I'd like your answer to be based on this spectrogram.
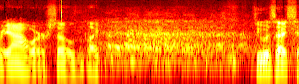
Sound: laughter

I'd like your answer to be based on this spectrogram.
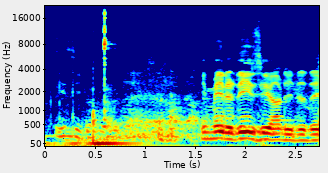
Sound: laughing

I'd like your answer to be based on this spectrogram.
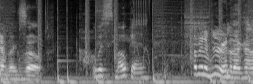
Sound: whispers

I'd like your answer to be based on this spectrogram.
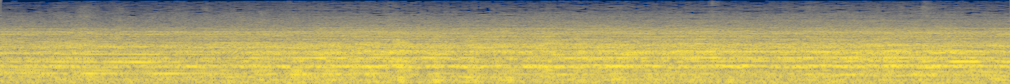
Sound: loud Train

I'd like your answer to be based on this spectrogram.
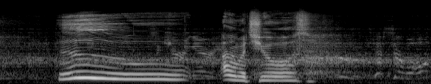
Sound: sighs

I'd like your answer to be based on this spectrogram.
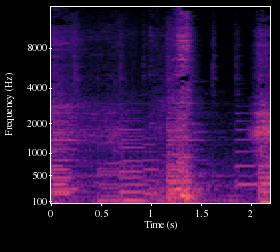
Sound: shiiiiiink

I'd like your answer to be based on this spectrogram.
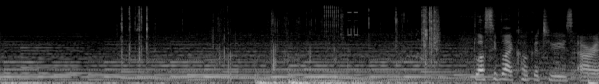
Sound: camera clicks and beeps

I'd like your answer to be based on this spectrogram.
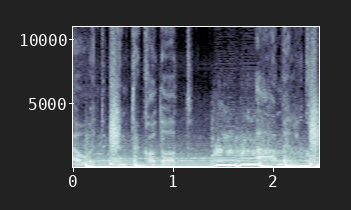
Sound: brr-brrr

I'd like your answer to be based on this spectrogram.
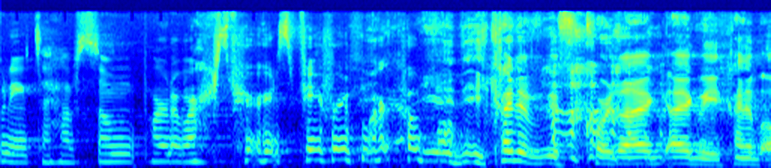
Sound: laughs

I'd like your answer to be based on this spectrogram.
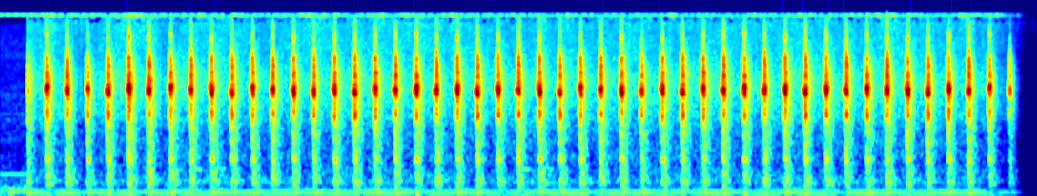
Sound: stopwatch ticking

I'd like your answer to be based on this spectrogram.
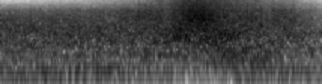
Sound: whoosh sound

